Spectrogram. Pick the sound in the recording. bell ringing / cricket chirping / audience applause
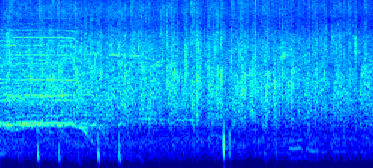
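audience applause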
